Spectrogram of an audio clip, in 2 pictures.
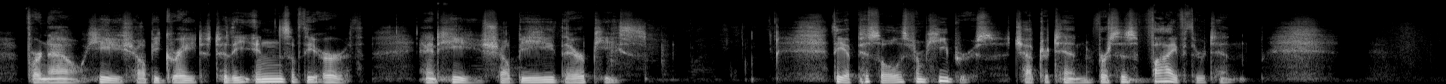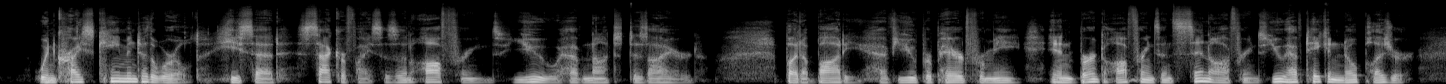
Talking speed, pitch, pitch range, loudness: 130 wpm, 100 Hz, 90-110 Hz, -20 LUFS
